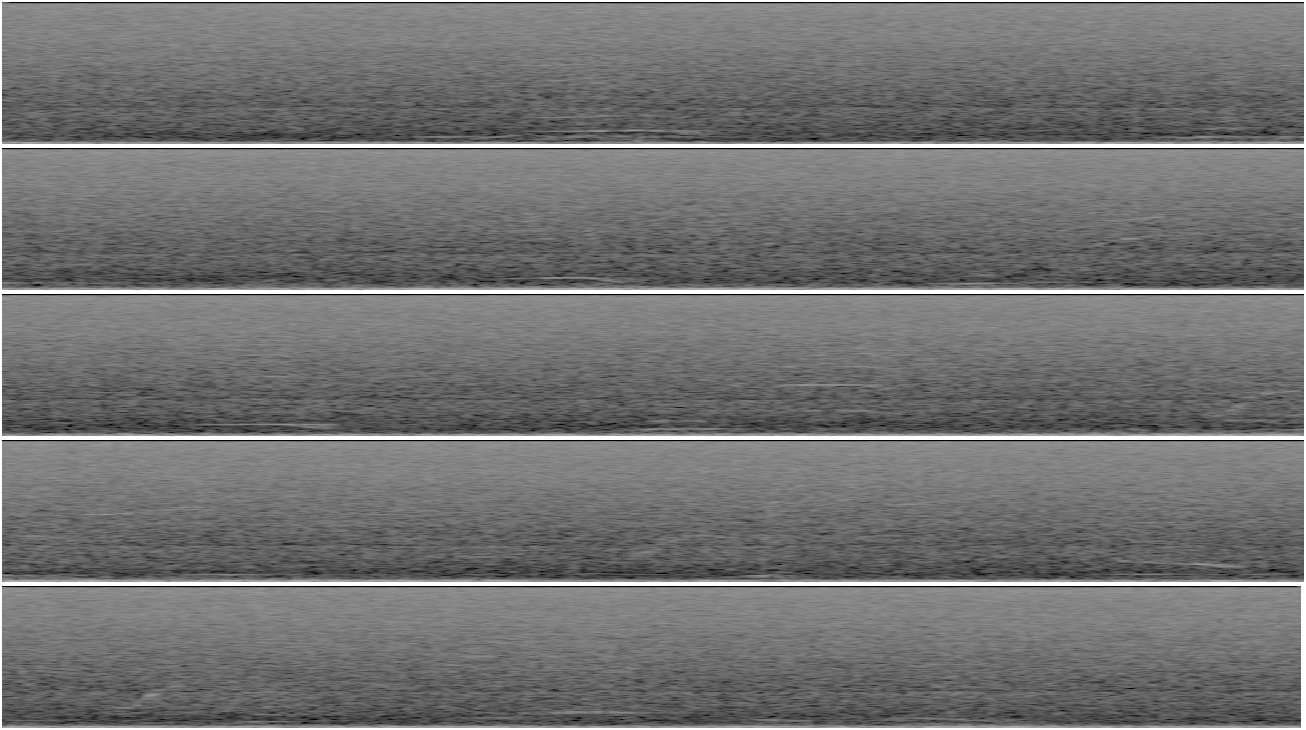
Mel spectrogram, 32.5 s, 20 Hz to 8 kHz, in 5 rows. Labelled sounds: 16.9	17.2	humpback whale, 1.1 to 1.2 kHz
19.9	20.2	humpback whale, 1.5 to 1.7 kHz

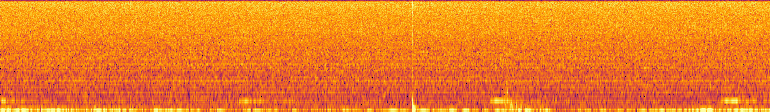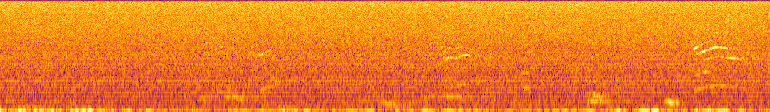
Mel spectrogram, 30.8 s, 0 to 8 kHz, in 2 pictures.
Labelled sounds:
20.6	20.9	humpback whale, 1.7 to 2.2 kHz
24.3	24.8	humpback whale, 1.5 to 1.9 kHz
29.3	30.4	humpback whale, 0.90 to 2.4 kHz

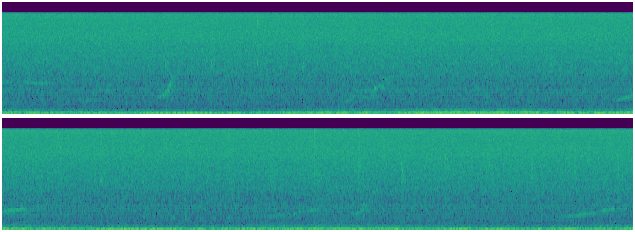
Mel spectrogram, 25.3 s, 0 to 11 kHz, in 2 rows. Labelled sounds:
7.4	7.7	humpback whale, 0.80 to 0.93 kHz

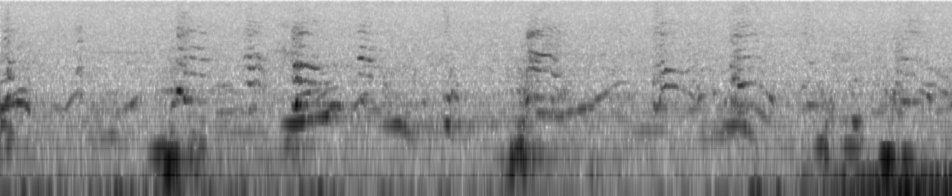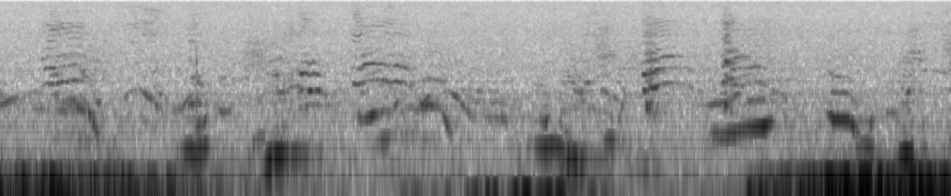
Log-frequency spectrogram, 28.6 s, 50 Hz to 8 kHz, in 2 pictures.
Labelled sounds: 0.0	0.3	humpback whale, 0.93 to 1.4 kHz
2.4	3.1	humpback whale, 0.80 to 2.4 kHz
3.6	5.8	humpback whale, 0.80 to 4.7 kHz
6.4	6.6	humpback whale, 1.1 to 1.2 kHz
7.8	8.4	humpback whale, 1.2 to 3.7 kHz
9.1	10.4	humpback whale, 0.80 to 1.4 kHz
11.0	11.4	humpback whale, 0.80 to 3.4 kHz
13.5	14.3	humpback whale, 1.0 to 3.6 kHz
14.9	15.5	humpback whale, 0.83 to 4.4 kHz
16.4	16.8	humpback whale, 5.7 to 6.4 kHz
18.3	19.1	humpback whale, 0.80 to 1.8 kHz
19.5	20.9	humpback whale, 0.83 to 5.3 kHz
23.3	24.5	humpback whale, 0.80 to 2.1 kHz
25.1	25.7	humpback whale, 0.90 to 2.0 kHz
26.7	27.0	humpback whale, 1.1 to 1.2 kHz
27.9	28.5	humpback whale, 1.2 to 2.1 kHz

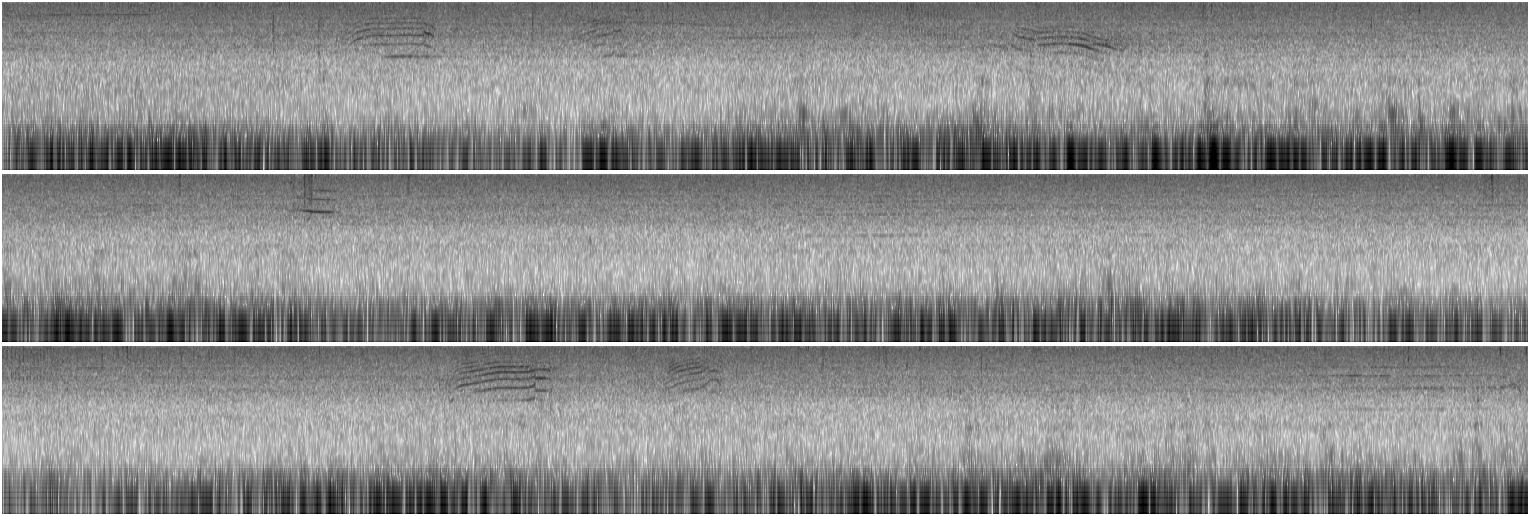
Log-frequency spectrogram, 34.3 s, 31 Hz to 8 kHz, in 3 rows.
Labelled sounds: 2.5	3.3	killer whale, 1.3 to 4.6 kHz
7.4	8.5	killer whale, 0.82 to 3.5 kHz
26.2	27.1	killer whale, 0.76 to 4.7 kHz
27.8	28.3	killer whale, 1.8 to 4.6 kHz
32.9	33.7	killer whale, 2.0 to 4.0 kHz

